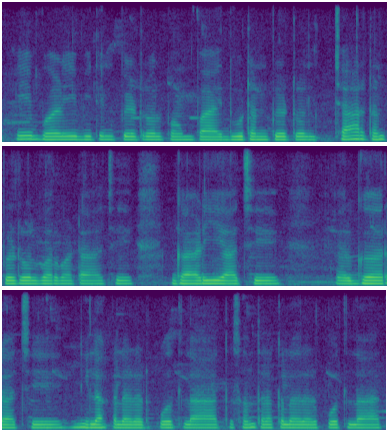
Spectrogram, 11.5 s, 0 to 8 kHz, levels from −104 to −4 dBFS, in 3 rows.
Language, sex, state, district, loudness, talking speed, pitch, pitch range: Halbi, female, Chhattisgarh, Bastar, -36 LUFS, 135 wpm, 170 Hz, 165-175 Hz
